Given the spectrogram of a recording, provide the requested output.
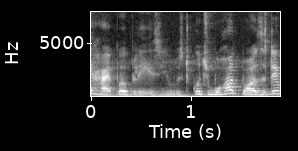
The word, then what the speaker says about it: hyperbole: Next, हाइपरबली. Spellings note कीजिए, HYPERBOLE. इसको हाइपर बोल नहीं बोलना है, इसकी प्रोनाउंसिएशन है हाइपरब्ली. Please repeat, हाइपरब्ली.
